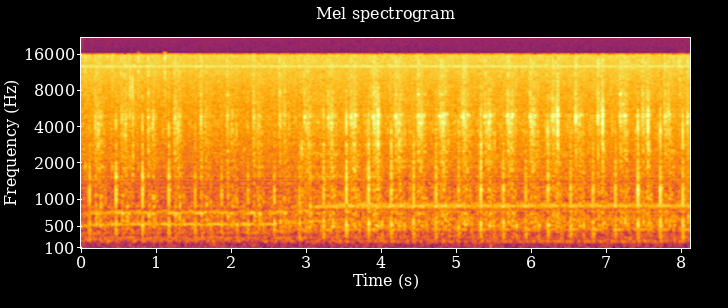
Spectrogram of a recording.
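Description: Domestic sewing machine free-motion quilting, its needle making a fast, even run of ticks over a faint motor whine that steps up in pitch about three seconds in as the machine speeds up.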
